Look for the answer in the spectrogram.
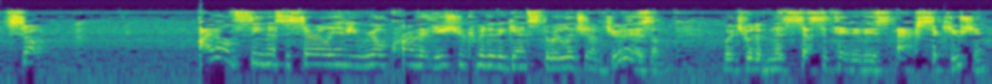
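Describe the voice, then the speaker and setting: A man's voice: sits high, normal speed, pushed and bright, a little hiss or hum, low-quality recording. A man speaking as a rabbi and teacher, giving emphatic, argumentative scripture commentary full of rhetorical questions.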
